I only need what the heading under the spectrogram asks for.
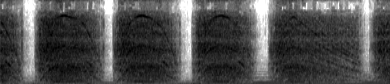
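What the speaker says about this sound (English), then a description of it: "When starting to drill a hole, you have to start slowly" A power drill boring a hole in a pine cone whirs in short bursts, stopping and restarting about five times, close and fairly loud.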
